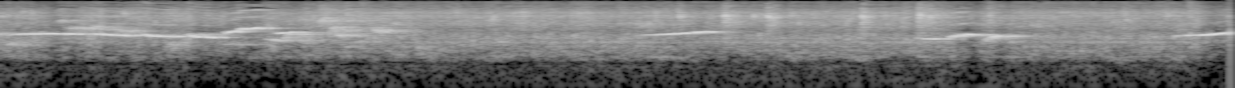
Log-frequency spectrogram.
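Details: Murai batu (white-rumped shama) at a breeding farm; clear whistled phrases, gliding up and down, come in separate bursts with short pauses between them, over a steady hiss.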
